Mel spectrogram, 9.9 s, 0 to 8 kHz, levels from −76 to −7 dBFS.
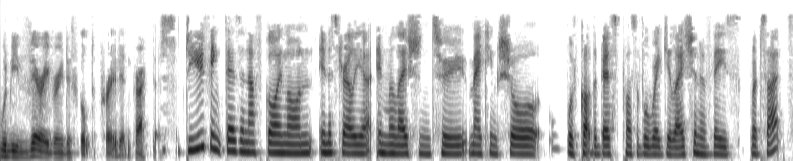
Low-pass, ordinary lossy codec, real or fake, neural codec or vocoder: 7.2 kHz; MP3, 24 kbps; fake; codec, 16 kHz, 2 kbps, X-Codec, HuBERT features, trained on balanced general audio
